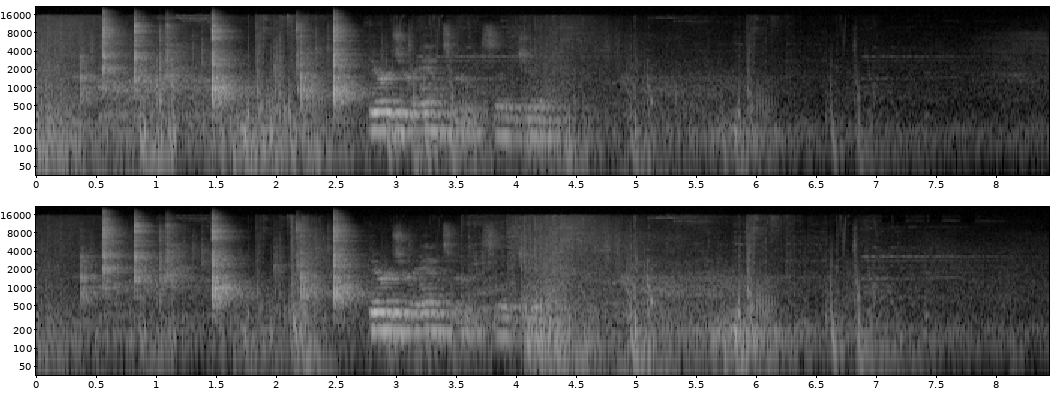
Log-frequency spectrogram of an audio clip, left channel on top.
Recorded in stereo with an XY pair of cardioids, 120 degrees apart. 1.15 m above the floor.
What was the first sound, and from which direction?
Crushing, 15° left.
